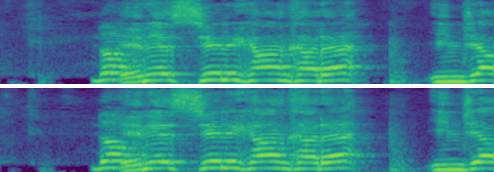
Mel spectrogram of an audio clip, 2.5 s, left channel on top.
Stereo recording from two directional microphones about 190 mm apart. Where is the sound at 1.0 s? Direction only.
10° right (ahead or behind).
